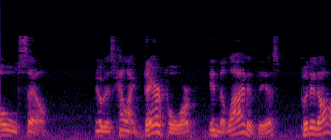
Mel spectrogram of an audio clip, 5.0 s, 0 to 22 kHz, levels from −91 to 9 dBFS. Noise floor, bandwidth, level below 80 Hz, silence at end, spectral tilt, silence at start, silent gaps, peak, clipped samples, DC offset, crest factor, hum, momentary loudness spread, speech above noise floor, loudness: -59 dBFS; 8 kHz; -62 dBFS; 0 s; -5.5 dB/octave; 0 s; none; -14 dBFS; under 0.1%; under 0.1%; 18 dB; none; 10 LU; 27 dB; -33 LUFS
